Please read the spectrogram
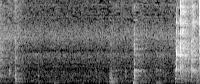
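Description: A screwdriver working the terminal screws of a plastic wall switch: a few small metallic clicks and scrapes, then a louder quick run of clicks near the end as the tool and switch are handled.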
